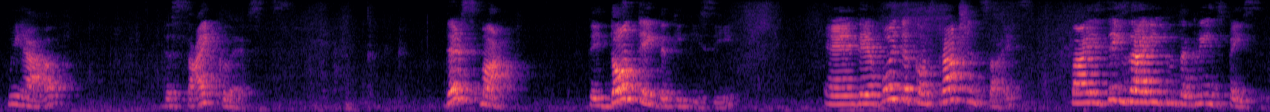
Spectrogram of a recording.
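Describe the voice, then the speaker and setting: A woman's voice: on the high side, sharp tone. A woman comedian doing live prop stand-up, delivering wry wordplay and chuckling at her own jokes. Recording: echoey room, mic at a distance.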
